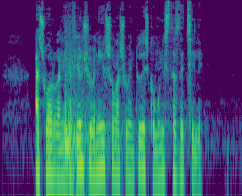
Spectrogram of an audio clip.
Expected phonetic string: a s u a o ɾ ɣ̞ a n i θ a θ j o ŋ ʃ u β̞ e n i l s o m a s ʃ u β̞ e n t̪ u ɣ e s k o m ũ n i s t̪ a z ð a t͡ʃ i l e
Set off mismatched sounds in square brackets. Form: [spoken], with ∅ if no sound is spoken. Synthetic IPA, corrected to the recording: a s u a o ɾ ɣ̞ a n i θ a θ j o ŋ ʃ u β̞ e n i l s o [ŋ] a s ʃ u β̞ e n t̪ u [ð] e s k o m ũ n i s t̪ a z ð [e] t͡ʃ i l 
